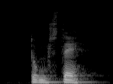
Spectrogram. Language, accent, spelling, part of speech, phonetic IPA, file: Catalan, Valencia, tungstè, noun, [tuŋsˈte], LL-Q7026 (cat)-tungstè.wav
- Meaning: tungsten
